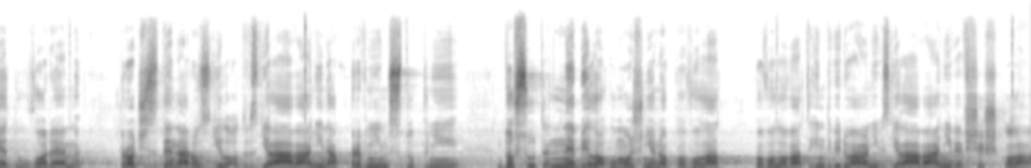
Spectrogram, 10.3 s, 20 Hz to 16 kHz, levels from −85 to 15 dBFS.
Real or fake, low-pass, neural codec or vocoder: real; 14.4 kHz; none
